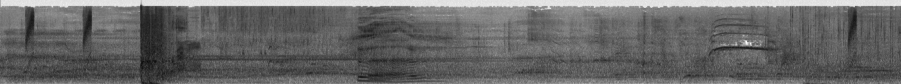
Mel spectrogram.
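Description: A bowling ball rumbles as it rolls down a lane.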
